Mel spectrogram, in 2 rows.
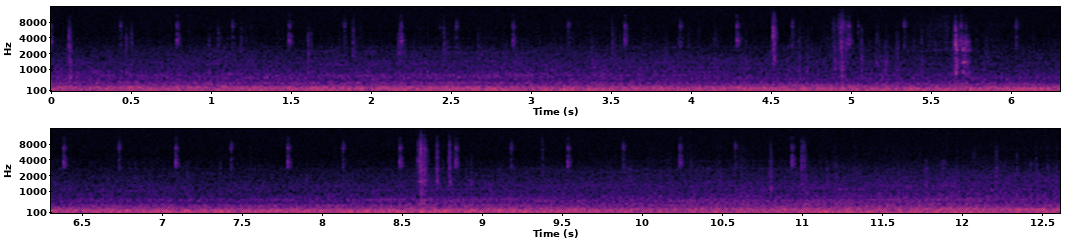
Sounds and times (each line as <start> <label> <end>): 0.0 engine 12.6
